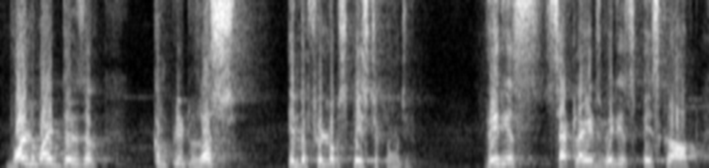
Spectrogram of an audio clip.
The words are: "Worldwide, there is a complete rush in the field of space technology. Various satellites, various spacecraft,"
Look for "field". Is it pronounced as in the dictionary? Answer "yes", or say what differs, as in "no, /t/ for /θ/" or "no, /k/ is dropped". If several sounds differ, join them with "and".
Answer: yes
